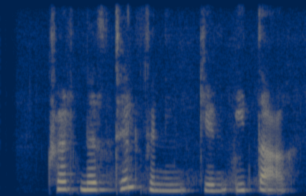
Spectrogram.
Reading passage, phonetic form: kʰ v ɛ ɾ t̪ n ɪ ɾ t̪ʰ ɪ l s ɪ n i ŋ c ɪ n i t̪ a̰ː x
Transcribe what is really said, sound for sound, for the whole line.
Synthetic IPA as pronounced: kʰ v ɛ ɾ t̪ n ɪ ɾ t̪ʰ ɪ l f ɪ n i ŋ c ɪ n i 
